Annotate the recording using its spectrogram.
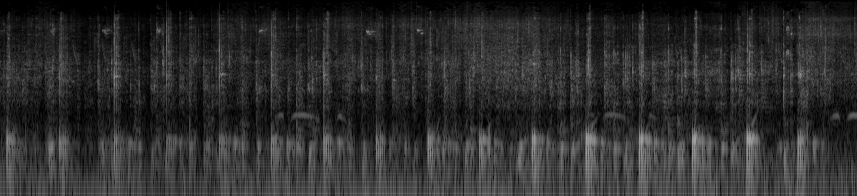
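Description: Water from a hand pump gushing and splashing over grapes in a steel bowl and into a concrete trough, with the pump's handle knocking and creaking in a steady rhythm of strokes.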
